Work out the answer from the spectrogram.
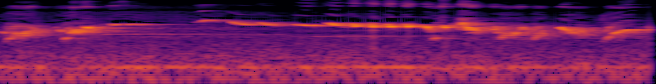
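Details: White-rumped shama, known locally as murai batu ekor panjang, delivers varied whistled song: a long sliding note that drifts gently downward, then quick warbled flourishes and a rising final phrase, with a constant low electrical hum behind.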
